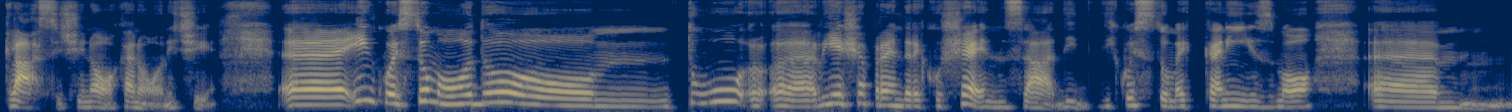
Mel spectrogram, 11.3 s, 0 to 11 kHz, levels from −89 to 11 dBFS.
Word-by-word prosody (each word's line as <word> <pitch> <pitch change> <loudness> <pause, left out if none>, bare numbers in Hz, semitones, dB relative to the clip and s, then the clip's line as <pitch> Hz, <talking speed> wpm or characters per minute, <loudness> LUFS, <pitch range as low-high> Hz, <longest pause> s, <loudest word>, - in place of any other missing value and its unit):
classici, - - +1
no, - - -3
canonici. - - -7 0.5
Ehm, 225 +1 +6
in 355 0 +3
questo 285 +3 +3
modo, 245 -6 +2
mhmm, 175 -2 -14
tu 285 - -11
u 330 0 -2 0.2
ehm, 180 -3 0
riesci 260 +4 0
a 270 - -6
prendere 200 -5 -2
coscienza 165 - +1
di 165 - -15
di 185 +1 -18
questo 210 -3 0
meccanismo, 175 -2 -2 0.5
ehm, 165 +7 -5
200 Hz, 105 wpm, -23 LUFS, 175-250 Hz, 0.5 s, Ehm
